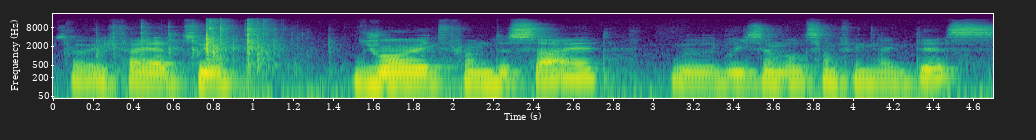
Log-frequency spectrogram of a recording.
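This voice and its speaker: With a French accent, the speaker keeps to a moderate pace. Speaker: art instructor. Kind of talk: tutorial. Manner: halting, with repetitions.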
